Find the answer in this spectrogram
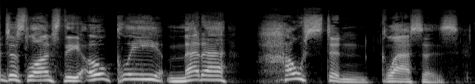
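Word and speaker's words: HSTN: Meta just launched the Oakley Meta Houston glasses, but it's spelled H-S-T-N. Not Houston, not Houston, but Houston, you know, like the place you go south of in New York City.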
